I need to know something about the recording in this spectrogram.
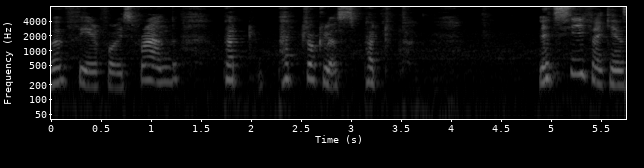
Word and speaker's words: Patroclus: Let's see if I can say this, because I'm trying to say a Greek name with an English accent, or like an English pronunciation. But if I was just doing like a Greek name with my own pronunciation, Patroclus.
